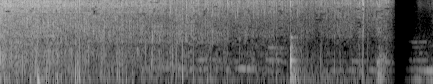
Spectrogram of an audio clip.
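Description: Curry leaves, red chillies and cumin crackle and sizzle in hot oil for a tempering, a loud dense hiss with scattered pops that cuts off abruptly near the end.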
